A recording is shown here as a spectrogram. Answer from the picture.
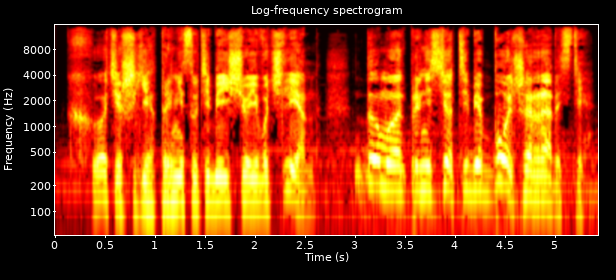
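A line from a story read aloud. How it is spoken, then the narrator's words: Snapping retort. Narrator (Russian): огрызнулся Артем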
